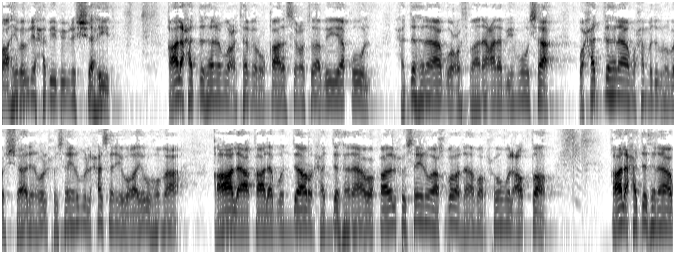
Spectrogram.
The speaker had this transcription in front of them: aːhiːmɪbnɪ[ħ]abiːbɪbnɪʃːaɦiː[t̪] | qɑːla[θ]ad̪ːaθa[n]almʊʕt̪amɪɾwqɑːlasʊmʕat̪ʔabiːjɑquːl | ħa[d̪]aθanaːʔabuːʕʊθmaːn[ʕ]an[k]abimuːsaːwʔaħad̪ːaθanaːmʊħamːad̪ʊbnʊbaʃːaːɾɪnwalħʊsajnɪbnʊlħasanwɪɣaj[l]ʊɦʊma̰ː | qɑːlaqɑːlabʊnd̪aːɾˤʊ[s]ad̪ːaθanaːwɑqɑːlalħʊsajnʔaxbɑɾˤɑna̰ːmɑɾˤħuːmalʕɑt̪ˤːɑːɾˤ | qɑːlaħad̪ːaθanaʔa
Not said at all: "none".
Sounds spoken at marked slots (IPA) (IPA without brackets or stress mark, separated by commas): ħ, d̪, ħ, n, d̪ː, ʕ, ʔ, ɾ, ħ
